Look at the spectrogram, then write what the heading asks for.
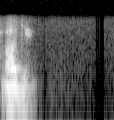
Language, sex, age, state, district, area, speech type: Urdu, male, 45-60, Delhi, New Delhi, urban, conversation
